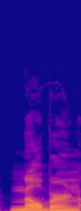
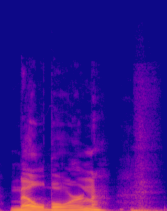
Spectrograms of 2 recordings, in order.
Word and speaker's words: Melbourne: what I would say Melbourne Australia some people might say Mel Bourne that's something pronounce my name sometimes but I know in Australia it's Melbourne Melbourne Australia although in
